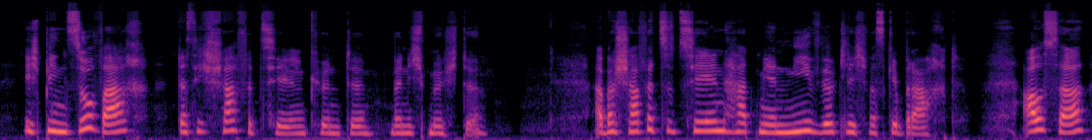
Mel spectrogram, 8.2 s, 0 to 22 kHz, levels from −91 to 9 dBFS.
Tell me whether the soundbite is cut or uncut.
uncut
